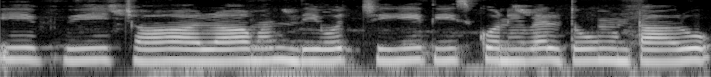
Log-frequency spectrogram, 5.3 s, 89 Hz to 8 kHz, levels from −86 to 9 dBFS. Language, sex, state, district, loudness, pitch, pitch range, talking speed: Telugu, female, Andhra Pradesh, Sri Satya Sai, -15 LUFS, 235 Hz, 230-240 Hz, 80 wpm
